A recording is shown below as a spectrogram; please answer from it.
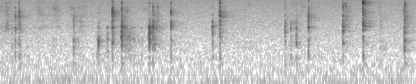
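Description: A hollow white plastic sports bottle with a black cap is turned in the hands and tapped with fingertips and metal rings. A quiet, irregular run of short, dry clicks and taps sounds over a low rumbling background, each tap dying away almost instantly with a brief bright edge.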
